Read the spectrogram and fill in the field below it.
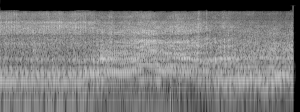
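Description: A racing motorcycle accelerates away with a rising roar.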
